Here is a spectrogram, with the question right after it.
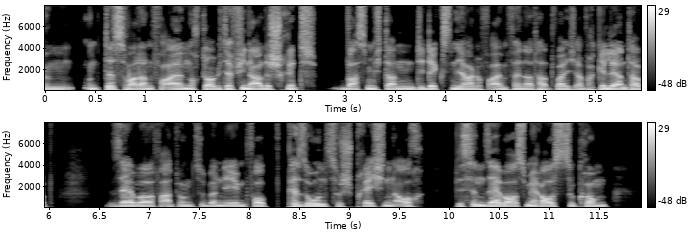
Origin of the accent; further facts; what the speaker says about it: Crailsheim, Baden-Württemberg, Germany; Ich komme aus Crailsheim. Ist eine Kleinstadt in Baden-Württemberg an der bayerischen Grenze. Und da bin ich auch jetzt aufgewachsen.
